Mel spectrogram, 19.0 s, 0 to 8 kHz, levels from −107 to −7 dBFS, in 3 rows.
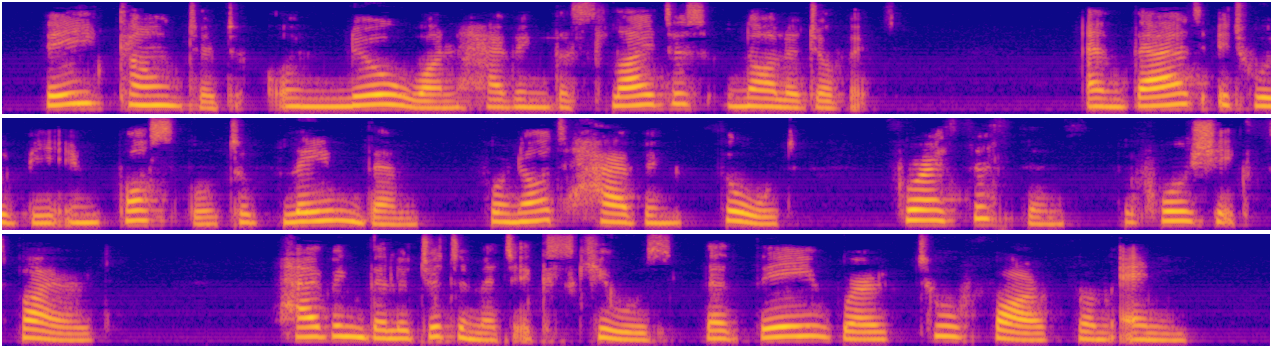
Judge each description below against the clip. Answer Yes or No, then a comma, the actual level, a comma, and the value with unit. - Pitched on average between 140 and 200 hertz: No, high, 220 Hz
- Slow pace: Yes, slow, 130 wpm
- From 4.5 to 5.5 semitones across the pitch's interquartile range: Yes, average, 4.9 semitones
